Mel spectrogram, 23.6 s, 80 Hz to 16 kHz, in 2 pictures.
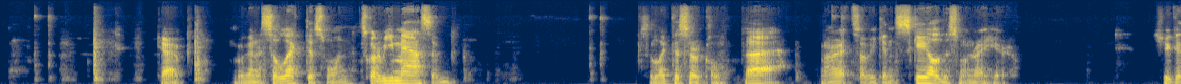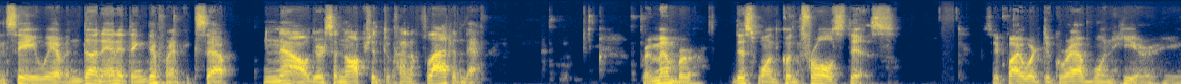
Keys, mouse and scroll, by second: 2.8 click, 6.0 click, 8.5 click, 9.5 s, 15.7 KP_7, 16.8 shift+middle click, 18.2 click, 19.1 g, 21.2 Tab, 22.0 click, 22.9 g.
